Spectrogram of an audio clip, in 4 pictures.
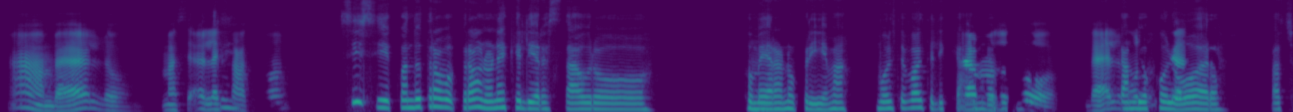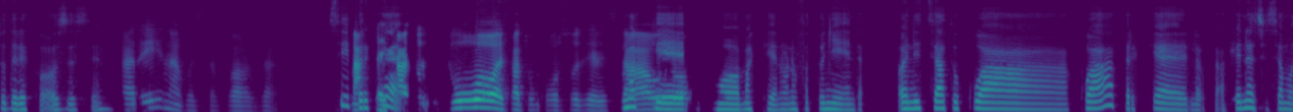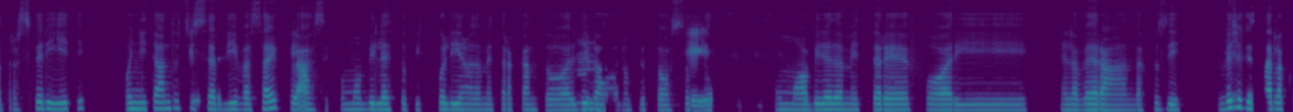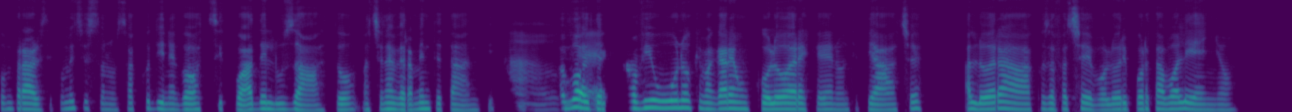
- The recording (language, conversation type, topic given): Italian, unstructured, Hai mai smesso di praticare un hobby perché ti annoiavi?
- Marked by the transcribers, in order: static; distorted speech; other noise; other background noise; drawn out: "qua"; tapping; drawn out: "fuori"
